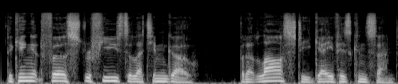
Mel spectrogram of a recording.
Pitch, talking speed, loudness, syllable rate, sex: 130 Hz, 240 wpm, -18 LUFS, 5.4 syllables/s, male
